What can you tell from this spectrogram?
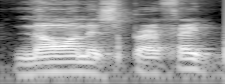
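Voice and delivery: ordinary talk, nothing marked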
